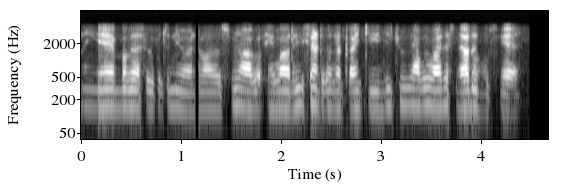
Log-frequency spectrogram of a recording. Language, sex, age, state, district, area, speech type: Hindi, male, 45-60, Rajasthan, Jodhpur, urban, conversation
